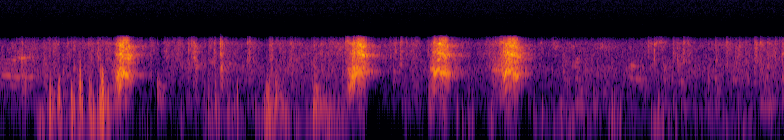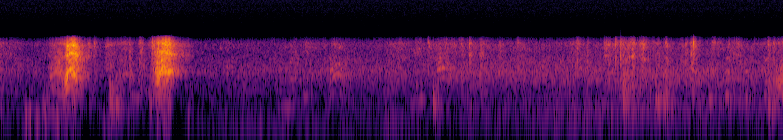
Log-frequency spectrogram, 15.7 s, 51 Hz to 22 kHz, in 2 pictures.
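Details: Cocker Spaniel playing with a broom handle: a few sharp barks at about 3.5, 4.4, 5, 8.6 and 9.5 seconds between scuffling, handling noise and some low talk.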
